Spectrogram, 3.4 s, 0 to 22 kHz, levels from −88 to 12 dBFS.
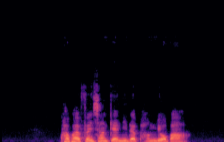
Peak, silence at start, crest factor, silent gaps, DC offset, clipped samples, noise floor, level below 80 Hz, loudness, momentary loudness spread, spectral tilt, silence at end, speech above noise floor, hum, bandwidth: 0 dBFS; 0.9 s; 20 dB; none; under 0.1%; under 0.1%; -71 dBFS; -60 dBFS; -19 LUFS; 7 LU; -7 dB/octave; 0.55 s; 53 dB; none; 8.8 kHz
